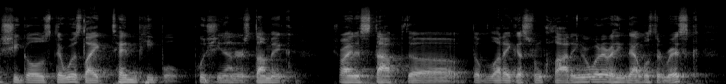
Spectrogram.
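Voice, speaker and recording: A man with an American accent speaks at a fairly quick pace in a fairly low pitch, his intonation fairly even, with audible room echo around him. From Wisconsin, US Midwest. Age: 40s. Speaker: realtor. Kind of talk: casual chat.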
